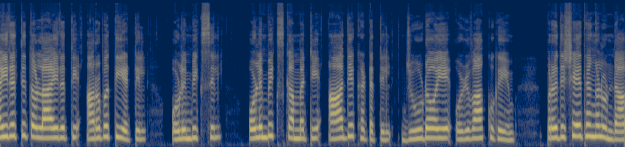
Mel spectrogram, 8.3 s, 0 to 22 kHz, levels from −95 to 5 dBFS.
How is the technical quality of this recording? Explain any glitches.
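The technical quality of this recording is sound, with no glitches to explain.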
